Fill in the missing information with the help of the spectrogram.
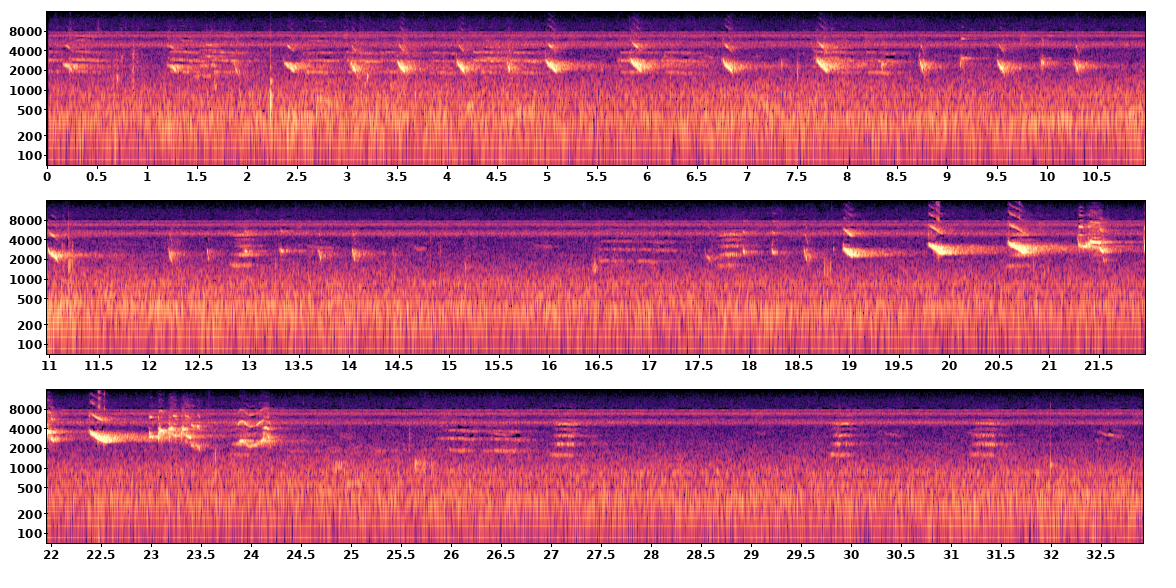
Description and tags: osprey chirps squawks cries
Osprey in the city, chirps, squawks cries. Crickets and city BG with airplane and traffic in far distance.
